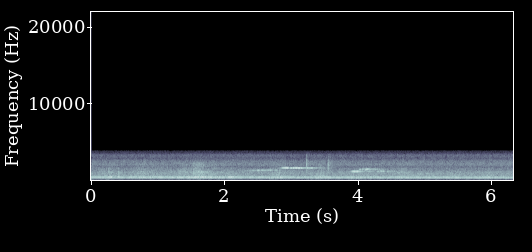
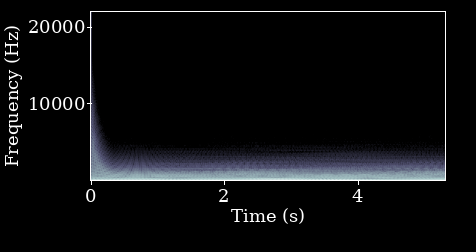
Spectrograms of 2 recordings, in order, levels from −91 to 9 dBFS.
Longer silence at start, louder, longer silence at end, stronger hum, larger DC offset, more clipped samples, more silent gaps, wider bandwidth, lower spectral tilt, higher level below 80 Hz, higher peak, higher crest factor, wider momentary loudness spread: about the same, 0 s vs 0 s; second, -16 LUFS vs -13 LUFS; about the same, 0 s vs 0 s; second, none vs 50 Hz at -20 dBFS; neither; neither; neither; first, 4 kHz vs 3.1 kHz; second, -7 dB/octave vs -11.5 dB/octave; second, -62 dBFS vs -12 dBFS; about the same, -2 dBFS vs 0 dBFS; about the same, 14 dB vs 10 dB; about the same, 5 LU vs 5 LU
